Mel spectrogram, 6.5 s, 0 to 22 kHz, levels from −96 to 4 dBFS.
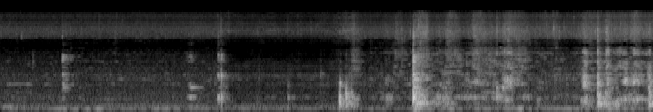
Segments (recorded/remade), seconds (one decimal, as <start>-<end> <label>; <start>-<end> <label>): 0.0-2.2 recorded; 2.2-3.6 remade; 3.6-6.5 recorded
